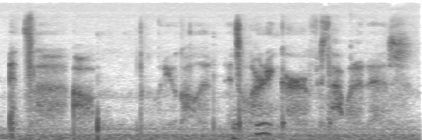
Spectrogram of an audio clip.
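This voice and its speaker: Against noticeable background noise, a woman is whispering. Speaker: ASMR creator. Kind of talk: ASMR show-and-tell talk to camera. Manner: whispered, soft.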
